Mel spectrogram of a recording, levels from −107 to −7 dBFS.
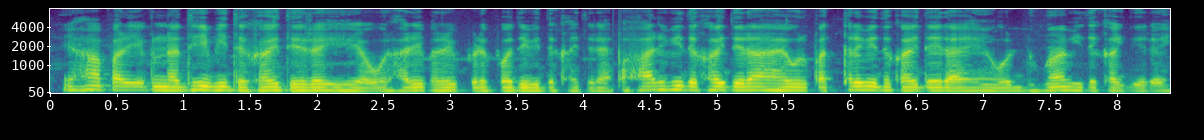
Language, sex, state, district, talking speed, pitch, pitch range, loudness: Hindi, male, Chhattisgarh, Korba, 255 wpm, 110 Hz, 105-125 Hz, -17 LUFS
